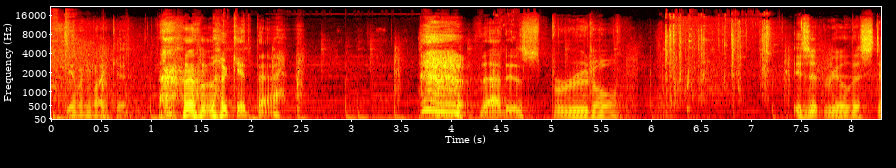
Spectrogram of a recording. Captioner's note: laughs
